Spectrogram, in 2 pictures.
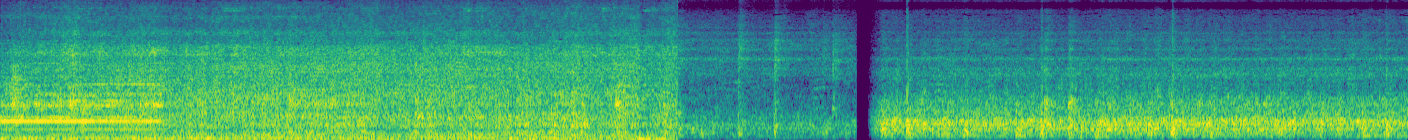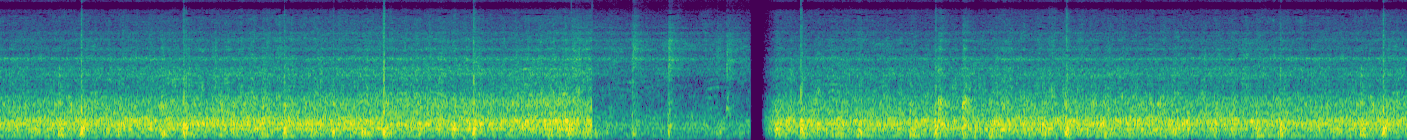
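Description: Passenger train running along the track, heard from the train itself: a steady rumble of wheels and carriages with clickety-clack over the rail joints. A locomotive horn sounds steadily for the first second and a half. The sound drops abruptly to a quieter level twice, briefly each time.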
